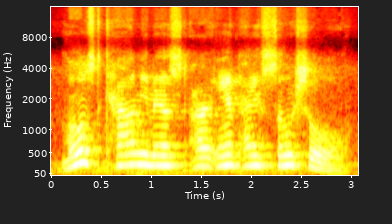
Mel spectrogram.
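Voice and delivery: affected, put-on woman's voice. Quoting what she said in a video: Terry impression. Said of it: "That's how Terry talks. That's the best Terry impersonation you'll get from me".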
